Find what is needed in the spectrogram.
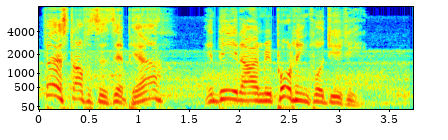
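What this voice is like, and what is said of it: Posh upper-class accent. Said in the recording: “in a well-to-do accent, as if he'd just had dinner with the Queen”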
